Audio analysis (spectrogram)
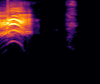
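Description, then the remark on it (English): Someone imitates a gull's cry: a loud, harsh, rising-and-falling squawk, followed after a short pause by a briefer, softer second call. “And I go ritual cast find familiar to turn him back into a gull.”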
